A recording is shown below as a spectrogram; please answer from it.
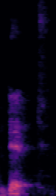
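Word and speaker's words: debt: you should not রান ইটু ডট এটার উচ্চারণ কিন্তু বি থাকলেও বি উচ্চ হবে উচ্চারণ হবে ডট টি বাটিবি বা ডিটি এরকম উচ্চারণ হবে অর্থ হচ্ছে ঋণ দার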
